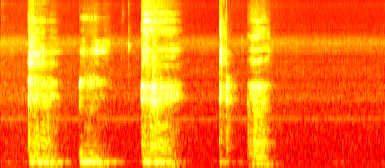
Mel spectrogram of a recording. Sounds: Throat clearing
